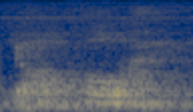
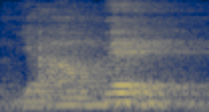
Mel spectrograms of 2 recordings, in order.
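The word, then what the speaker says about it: 야훼: 바로 여호와 야 예 여호와는 사실 히브리 말로 말에는 모음이 없어서 그게 어떻게 있는지 모르거든요 그걸 나중에 이제 그 이제 모음을 다 붙이게 여호와라고 부른 거고 학자들이 연구해서 보니까 실제 발음은 야회 있을 것이다 이렇게 추정합니다 아무튼 하나님의 이름은 그렇게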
